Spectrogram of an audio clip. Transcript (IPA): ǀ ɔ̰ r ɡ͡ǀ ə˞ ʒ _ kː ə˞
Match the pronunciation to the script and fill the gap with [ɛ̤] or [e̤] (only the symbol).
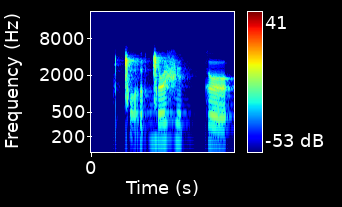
e̤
